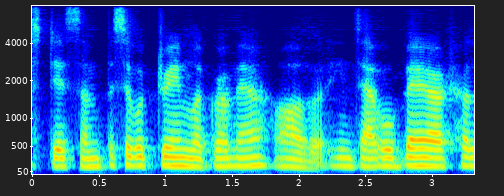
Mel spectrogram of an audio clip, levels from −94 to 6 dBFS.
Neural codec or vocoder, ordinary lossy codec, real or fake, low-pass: codec, 16 kHz, 0.2 kbps, FocalCodec; none; fake; none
